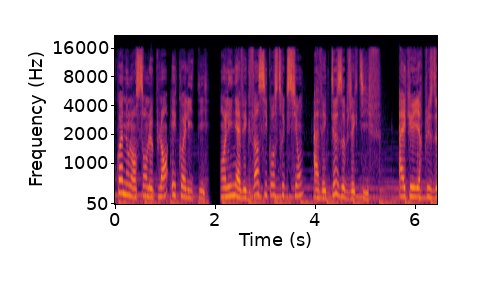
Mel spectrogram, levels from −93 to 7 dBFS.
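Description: At 1.59 to 1.67 s, a burst of packet loss: about 60 ms never arrived, so the last sound is stretched and faded, and the audio resumes further on rather than just smearing.

At 1.73 to 1.78 s, a short concealed packet loss: only about 20 ms is missing, heard as a brief wobble blended straight back, too short to fade.

From 1.86 to 2.13 s, the last sound is drawn out and fades, then roughly 180 ms of silence before audio returns with about 260 ms missing. The silence sets this apart from the shorter gaps, and it is likely a long network dropout.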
